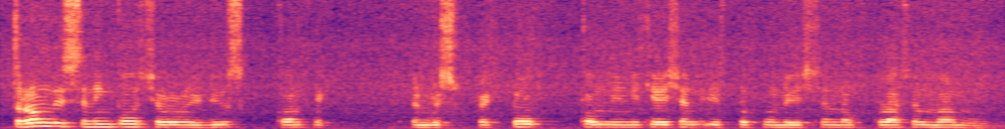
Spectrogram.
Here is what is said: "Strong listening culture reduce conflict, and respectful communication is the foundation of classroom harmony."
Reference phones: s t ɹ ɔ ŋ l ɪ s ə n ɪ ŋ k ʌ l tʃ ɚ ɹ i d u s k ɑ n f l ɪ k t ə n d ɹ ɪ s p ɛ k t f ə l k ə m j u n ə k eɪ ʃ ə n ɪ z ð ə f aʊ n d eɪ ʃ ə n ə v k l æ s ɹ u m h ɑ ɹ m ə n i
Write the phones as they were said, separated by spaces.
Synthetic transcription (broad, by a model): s t ɹ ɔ ŋ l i s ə n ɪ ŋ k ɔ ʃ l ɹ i d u s k ɑ n f l ɪ k t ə n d ɹ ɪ s p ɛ k t ə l k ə m j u n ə k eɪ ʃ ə n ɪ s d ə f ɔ n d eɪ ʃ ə n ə f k l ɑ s ɔ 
